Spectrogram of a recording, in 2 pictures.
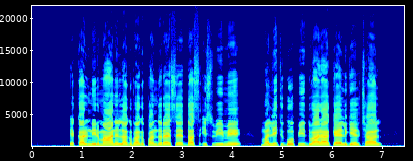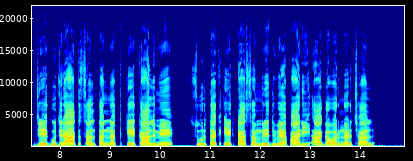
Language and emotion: Maithili, neutral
